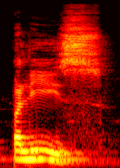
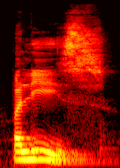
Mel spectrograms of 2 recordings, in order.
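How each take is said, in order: Both takes have the same delivery.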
